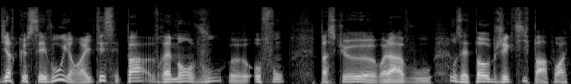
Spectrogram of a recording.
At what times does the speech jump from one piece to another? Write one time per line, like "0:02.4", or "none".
0:04.5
